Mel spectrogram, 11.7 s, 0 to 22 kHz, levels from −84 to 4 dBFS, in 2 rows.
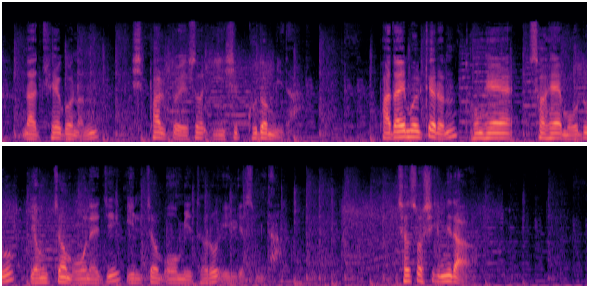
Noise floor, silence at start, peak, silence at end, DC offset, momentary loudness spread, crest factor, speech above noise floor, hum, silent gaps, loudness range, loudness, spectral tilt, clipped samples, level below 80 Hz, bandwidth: -47 dBFS; 0 s; -8 dBFS; 0.05 s; under 0.1%; 20 LU; 20 dB; 20 dB; none; none; 7 LU; -27 LUFS; -5.5 dB/octave; under 0.1%; -52 dBFS; 12.5 kHz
